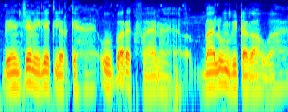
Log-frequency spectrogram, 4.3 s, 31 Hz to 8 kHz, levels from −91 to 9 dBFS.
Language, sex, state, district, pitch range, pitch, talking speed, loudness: Hindi, male, Jharkhand, Garhwa, 95-115 Hz, 110 Hz, 195 wpm, -19 LUFS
